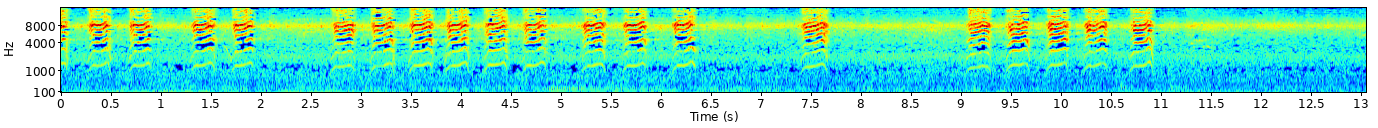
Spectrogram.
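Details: A Yellow-throated Miner in a roadside tree beside a station in the early morning, calling notably loudly: sharp, high, harsh notes in quick irregular runs, two or three a second, with pauses, over a steady low traffic rumble.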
